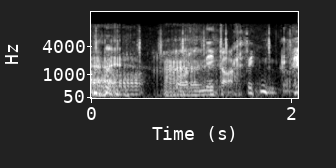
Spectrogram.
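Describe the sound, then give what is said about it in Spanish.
A voice imitates a platypus's growl with a few short, low, rough growling bursts separated by brief pauses. “El sonido que hacen es como un gruñidito.”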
